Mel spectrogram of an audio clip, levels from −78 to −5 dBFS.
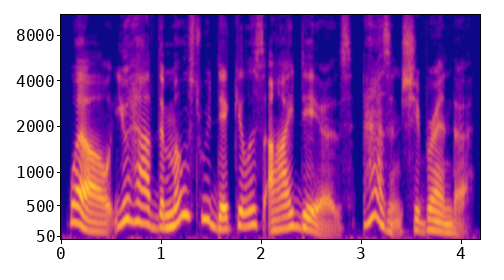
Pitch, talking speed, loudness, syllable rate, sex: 180 Hz, 145 wpm, -19 LUFS, 3.9 syllables/s, female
